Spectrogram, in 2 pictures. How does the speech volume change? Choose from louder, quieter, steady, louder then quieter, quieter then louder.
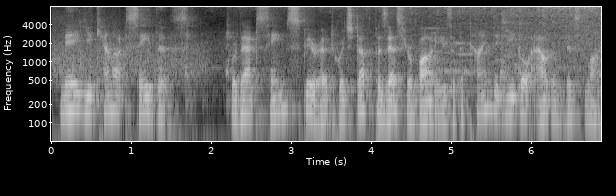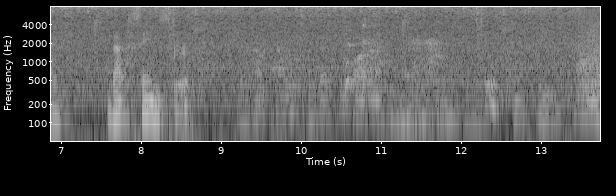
quieter.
